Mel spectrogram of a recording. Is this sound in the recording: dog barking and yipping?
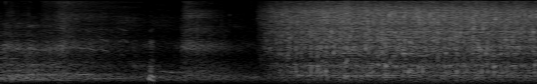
no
